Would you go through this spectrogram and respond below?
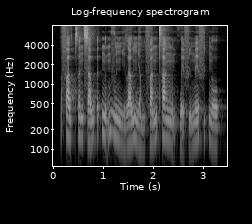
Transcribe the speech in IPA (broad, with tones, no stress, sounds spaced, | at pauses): f a˧ w t̪ʰ ə˧ n s a˨˦ w ʔ ə˦˥ t̚ n ṵ˧˥ m v u˧ ɲ i̤˨˩ l a˨˦ w ɲ a̤˨˩ m f a˨˦ n t̪ʰ a˧ ŋ n ə̰˧˨ m h w ḛ˧˨ f ḭ˧˨ m e˨˦ f i˦˥ k̚ n o˧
